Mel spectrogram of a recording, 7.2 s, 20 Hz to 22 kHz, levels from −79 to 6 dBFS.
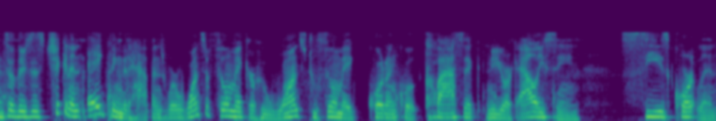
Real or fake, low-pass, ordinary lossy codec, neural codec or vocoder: real; 7.2 kHz; MP3, 64 kbps; none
